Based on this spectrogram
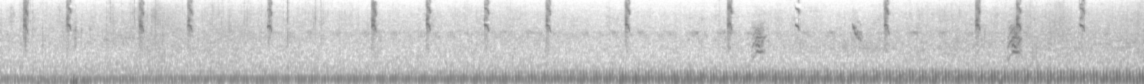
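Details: Nestling golden sparrows awaiting food give a steady run of short, high, ticking cheeps roughly every half second, with a couple of longer, downslurred squeaks near the end. A low droning hum runs throughout.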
